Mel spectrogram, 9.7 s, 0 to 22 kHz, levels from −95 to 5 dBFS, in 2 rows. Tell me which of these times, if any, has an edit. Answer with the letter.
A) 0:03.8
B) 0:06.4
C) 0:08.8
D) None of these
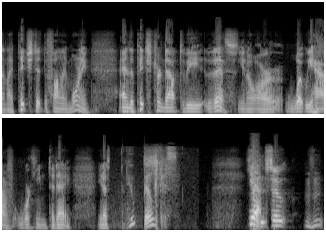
B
